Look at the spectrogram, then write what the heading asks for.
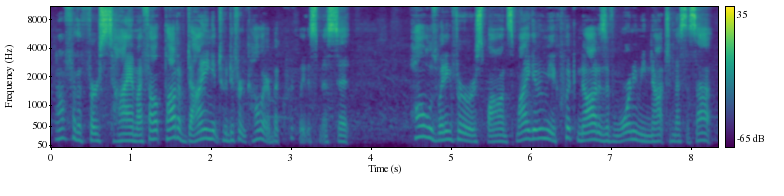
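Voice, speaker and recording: A young adult man reading a visual novel aloud as a let's play host, expressive, often correcting himself and dropping in casual commentary. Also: a little high, fast talker. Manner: expressive, self-correcting reader. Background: game music.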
